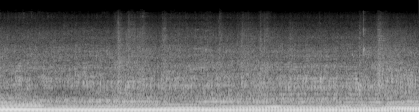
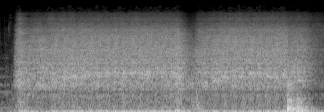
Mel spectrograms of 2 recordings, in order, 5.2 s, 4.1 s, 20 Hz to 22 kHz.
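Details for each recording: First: Nissan Skyline R33 GTR (RB26) idling after enabling the injectors and rebooting the ECU: a steady, even, smooth idle with no misses, knocks or ticks. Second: Nissan Skyline R33 GTR RB26 with injectors enabled, cranked while base timing is adjusted on the trigger kit: steady cranking whir with hiss for several seconds, never catches; cranks but won't start.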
